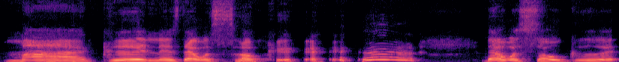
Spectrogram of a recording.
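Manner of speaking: slow, loud, laughing delight; overjoyed. Real, not acted. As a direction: savor how good it was. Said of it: "moved reaction to ending".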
